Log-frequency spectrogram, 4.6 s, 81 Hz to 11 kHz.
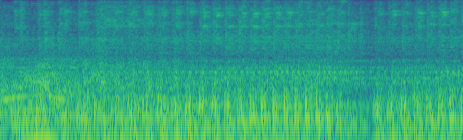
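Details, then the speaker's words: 1949 MG TC engine on choke just after starting cold, following exhaust leak repair: lumpy, uneven stumbling beat with occasional misses, not running on all cylinders; plugs still to be cleaned and points checked. "Still not running great. Still need to clean the plugs, check the points."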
